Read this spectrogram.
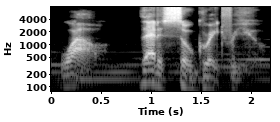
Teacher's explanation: But listen to the pitch. It drops at the end of the sentence. [music] It is flat. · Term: The pitch flatline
